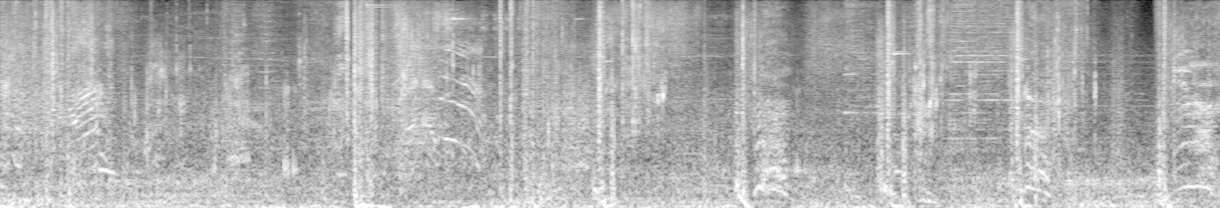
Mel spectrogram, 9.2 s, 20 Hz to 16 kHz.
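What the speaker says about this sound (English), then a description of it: "so let's get the shotgun out" Gunfire from the shotgun in the video game Silent Hill 2 Remake: sharp thumping blasts repeat across a dense, busy mix of game sounds, ambience and music, with a voice talking over it.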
